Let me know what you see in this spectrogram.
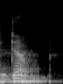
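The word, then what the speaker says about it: dumb: हैं, ये लिखा है डम्प। डम्प दैट मीन्स गूंगा। तो यहाँ पे डम्प लिखा है, लेकिन इसका प्रोनाउंसिएशन इसको हम डम पढ़ेंगे। क्या पढ़ेंगे, डम। इसका करेक्ट प्रोनाउंसिएशन डम होगा।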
